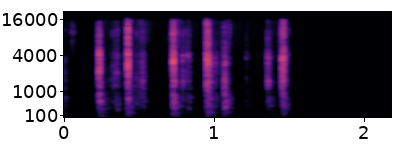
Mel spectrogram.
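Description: Keyboard typing sound effect: a quick run of about ten sharp key clicks that stops after about a second and a half.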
